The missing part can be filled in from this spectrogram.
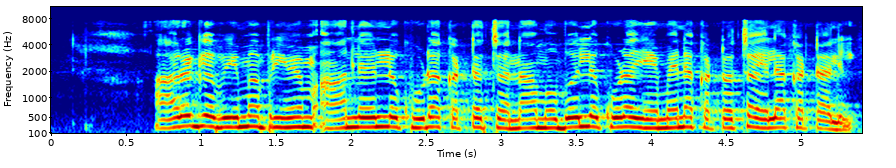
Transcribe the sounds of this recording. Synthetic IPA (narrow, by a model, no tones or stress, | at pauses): aːɾoːɡjɐbʱiːmɐpɾiːmjɐmaːnlɐjnlo̞ːkuːɽaːkɐʈːɐt͡ʃːanaːmɔbɐjlːoːkuːɽaːeːmɐjnaːkɐʈːʋɐt͡ʃːailaːkɐʈːaːlḭ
